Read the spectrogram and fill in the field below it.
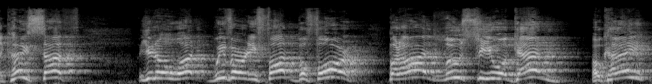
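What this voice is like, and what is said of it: Imitates another person's voice. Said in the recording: “Your Kevin Owens impression ... it was pretty good”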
